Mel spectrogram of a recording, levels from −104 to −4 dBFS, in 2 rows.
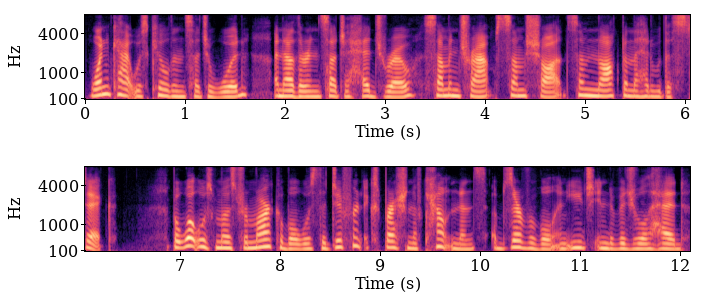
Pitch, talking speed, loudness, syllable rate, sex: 195 Hz, 215 wpm, -19 LUFS, 5.8 syllables/s, female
